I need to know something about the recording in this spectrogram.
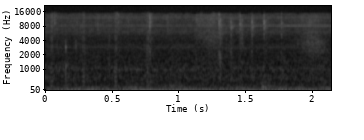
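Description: Faint typing on a computer keyboard, a few scattered key taps as a short REPL command is entered, over a low steady hum.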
